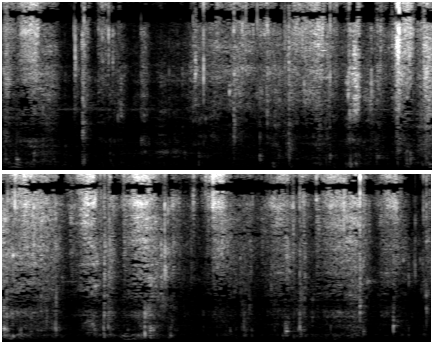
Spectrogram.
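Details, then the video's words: Max, an indoor Pit Bull aged nine, licking and chewing overcooked bacon in a kitchen, sounding like a long run of wet slurps, lip smacks and crunchy nibbles, dense and uneven, recorded close with a quiet room behind. "Max Licks & Nibbles Bacon | Dog Licking Sounds"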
